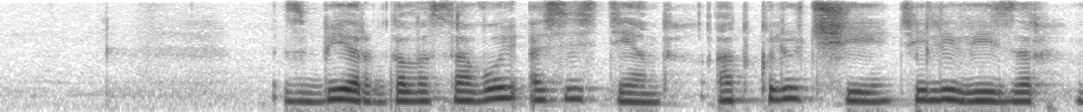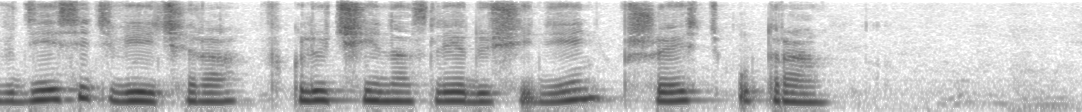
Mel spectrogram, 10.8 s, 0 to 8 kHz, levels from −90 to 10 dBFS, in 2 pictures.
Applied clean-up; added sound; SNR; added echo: none; none; none; none.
